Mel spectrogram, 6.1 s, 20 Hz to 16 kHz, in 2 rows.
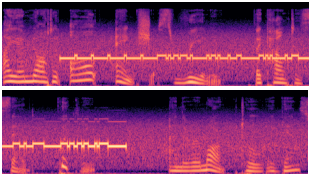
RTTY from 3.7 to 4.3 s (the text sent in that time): LE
